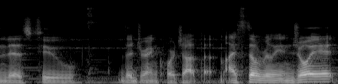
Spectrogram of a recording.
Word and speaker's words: horchata: what the flavor is the next flavor is horchata and it's spelled o-r-c-h-a-t-a which is a take on horchata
